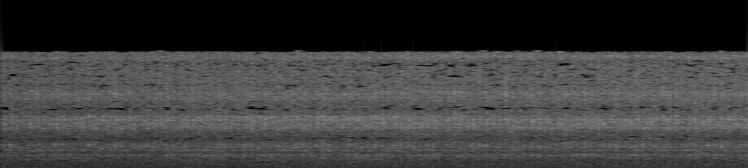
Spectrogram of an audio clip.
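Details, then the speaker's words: Opel Astra at warm idle after an engine adjustment and gearbox oil top-up, temperature gauge at mid-scale. Steady, even idle with the needle not oscillating, no misses or knocks, a fan whooshing and no check-engine light. "Vean la aguja no oscila. Quiera se mueve la aguja, no sila para nada, o sea, está parejito, no se nos ha prendido el check, nada, o sea, todo está funcionando perfectamente."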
